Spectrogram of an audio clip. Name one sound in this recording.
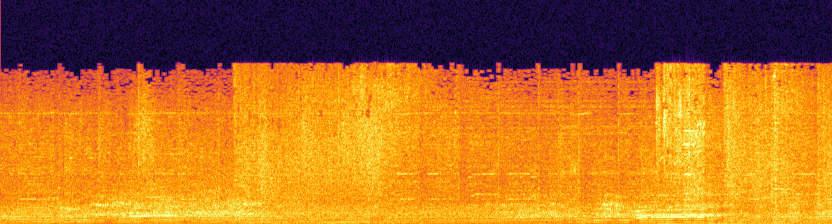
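Tyres screech as a car skids through a bend.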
